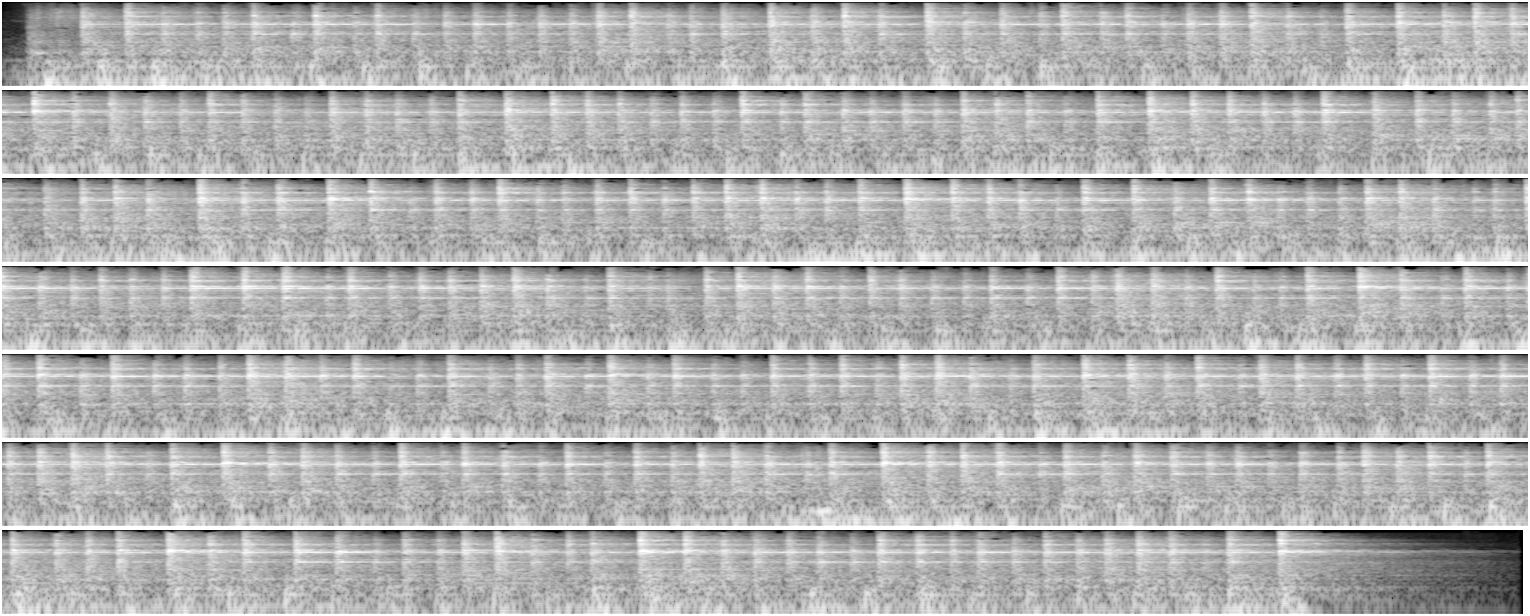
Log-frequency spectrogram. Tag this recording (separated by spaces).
heavy dark creepy bolt chain scary metal metallic imprisonment monster dungeonmaster prison iron loop seamless drawbridge bridge dungeon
